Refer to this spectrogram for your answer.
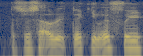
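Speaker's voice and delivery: mid-yawn. Speaker discussing a character's growing arc, yawning. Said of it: "I apologize for yawning".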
